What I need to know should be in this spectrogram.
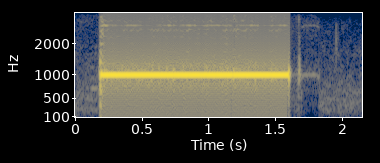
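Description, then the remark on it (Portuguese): A single loud, steady electronic beep from an answering machine, at one mid-high pitch, held for about one and a half seconds before cutting off sharply, signaling the start of message recording, with no one speaking. “Após o sinal, grave sua mensagem na nossa secretária eletrônica.”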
